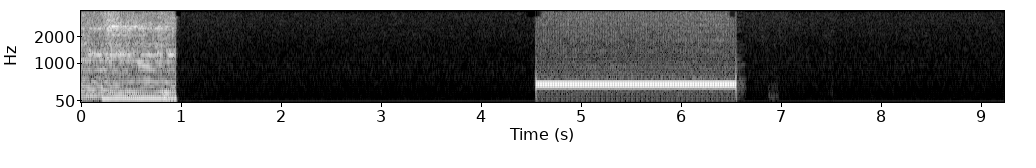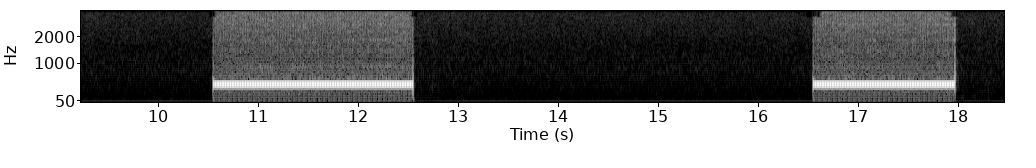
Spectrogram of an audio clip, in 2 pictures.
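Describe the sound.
Telephone tones play while a call is transferred: a clipped beep at the start, then three long, steady, mid-pitched tones of about two seconds each, evenly spaced by several seconds of silence.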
